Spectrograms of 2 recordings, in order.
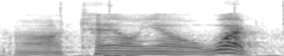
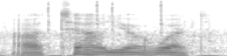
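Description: First: Louder repeat. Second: Quiet lead-in. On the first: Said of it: "repeated louder". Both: Shown as a demonstration.

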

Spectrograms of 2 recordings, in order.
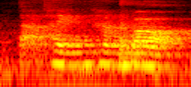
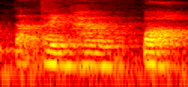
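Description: The two takes are said the same way.

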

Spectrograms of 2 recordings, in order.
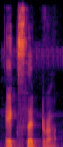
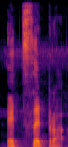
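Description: First: "et cetera" with a K sound, "ek-setra"; wrong ET CETERA. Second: "et cetera" with a clear T, "et-setra"; correct ET CETERA. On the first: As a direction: say "et cetera" starting "ek". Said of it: "Some are mispronouncing as et cetera". ("et cetera" mispronounced as "ek-setra") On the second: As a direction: sound the T in "et cetera". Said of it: "E T is there". ("et cetera" starting with a crisp "et") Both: Shown as a demonstration.

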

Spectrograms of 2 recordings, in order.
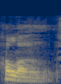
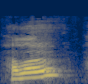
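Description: First: Lower, settled falling hello. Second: High rising hello, louder; cheery greeting. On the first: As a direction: end it with a calm fall. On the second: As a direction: call out a friendly hello. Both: Shown as a demonstration. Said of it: "این دو تا کلمه".

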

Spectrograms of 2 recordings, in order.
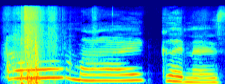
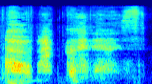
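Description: First: Very slow, stretched-out amazement; drawn-out awe. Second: Slow, breathless whisper of amazement; awed whisper. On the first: Vlogger savouring her new shoes, slow drawn-out awe. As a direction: stretch every word in wonder. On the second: Vlogger overcome on first seeing her shoes, awed whisper. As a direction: whisper it in sheer awe. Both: Real, not acted.

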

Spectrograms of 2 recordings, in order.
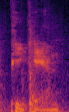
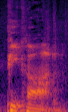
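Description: First: Pecan said as "pee-CAN"; pecan ending like the word can; pronunciation demo. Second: Pecan said as "pee-KAHN"; pecan with an open "ah" in the second syllable; corrected pronunciation. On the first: Retelling a rant on pronunciation, pronunciation demo. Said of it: "how stupid it is to say". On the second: Correcting their own retelling of the rant, corrected pronunciation. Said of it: "No, I'm sorry". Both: Shown as a demonstration.

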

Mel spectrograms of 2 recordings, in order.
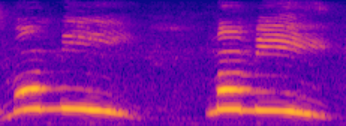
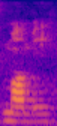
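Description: First: Put-on high, drawn-out little-kid call; stretched, high-pitched toddler voice; imitating toddler. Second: Said in the usual way. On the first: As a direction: mimic a toddler calling for mother, way up high. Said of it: "'cause he goes". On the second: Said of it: "I love how he says".

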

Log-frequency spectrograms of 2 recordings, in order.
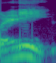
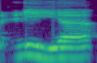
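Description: First: عي as one held 'ee', nothing after it; long pure vowel. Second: عيا with an extra 'ya' after the 'ee'; two-syllable عيا, tacked-on 'a'; wrong added syllable. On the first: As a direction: hold عي without adding a syllable. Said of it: "إذن نقول عي". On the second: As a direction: demonstrate the mistake عيا, ending in 'ya'. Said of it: "لا نقول عيا". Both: Shown as a demonstration.

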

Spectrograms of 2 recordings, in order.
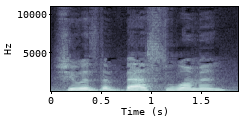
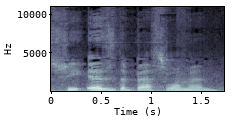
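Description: First: "was" said with a rising lift, past tense; stress on was. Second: "is" lifted with a rising tune, said a bit softer; stress on is. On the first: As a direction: lean on the word "was" before he corrects it. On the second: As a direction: correct himself by leaning on "is". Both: Real, not acted. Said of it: "I don't wanna say was".

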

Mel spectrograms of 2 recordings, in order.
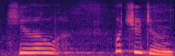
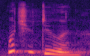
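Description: First: Higher and louder, calling his name across the room; raised, urgent repeat of the question; alarmed call. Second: Said in the usual way. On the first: A narrator's reading. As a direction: call out to him, worried now. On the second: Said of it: "Hero, what you doing, kid".

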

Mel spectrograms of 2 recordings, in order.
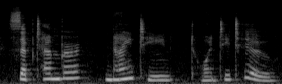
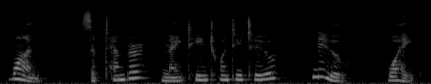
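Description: First: Said in the usual way. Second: Softer, measured reading of each entry; hushed list reading. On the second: A narrator's reading. Narrator reading the book's chart entries, hushed. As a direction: quietly tick through the record.

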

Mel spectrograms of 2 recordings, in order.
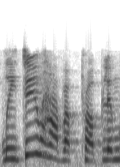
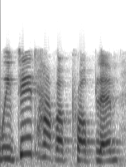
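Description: First: Emphasis landing on "do"; stress on do. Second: Emphasis landing on "did"; stress on did. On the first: Guest insisting to the host the problem exists, stress on "do". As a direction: lean on "do" to insist it is true. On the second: Guest insisting the problem already existed, stress on "did". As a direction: lean on "did" to insist it was true. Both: Real, not acted.

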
